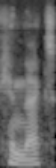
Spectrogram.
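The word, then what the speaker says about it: K'Nex: Yeah, search Kinex. It's spelled Knex.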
